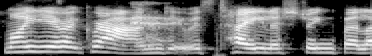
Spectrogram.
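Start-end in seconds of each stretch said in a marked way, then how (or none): none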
